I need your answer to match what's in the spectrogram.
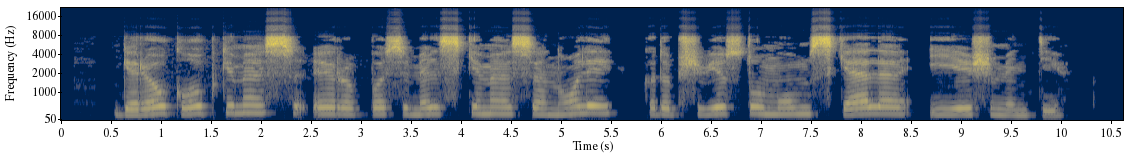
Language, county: Lithuanian, Šiauliai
